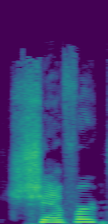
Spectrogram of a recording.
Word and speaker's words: chamfer: Chamfer? – C-H.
